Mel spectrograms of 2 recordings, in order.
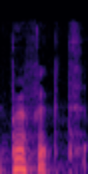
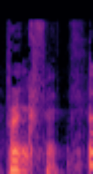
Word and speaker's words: Perfect: Izložba u galeriji Distribucija, to je nekad bio supermarket, We Are Perfect, ali to tako se ne izgovara. – Da, Perfect.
